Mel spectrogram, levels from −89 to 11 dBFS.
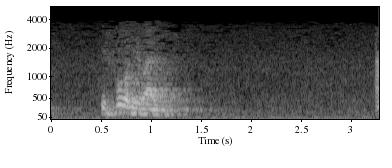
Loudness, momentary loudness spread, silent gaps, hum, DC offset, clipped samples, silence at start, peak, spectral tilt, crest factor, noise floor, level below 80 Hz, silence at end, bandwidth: -21 LUFS; 24 LU; none; none; 0.3%; under 0.1%; 0 s; -6 dBFS; -12.5 dB/octave; 18 dB; -46 dBFS; -50 dBFS; 0 s; 4 kHz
